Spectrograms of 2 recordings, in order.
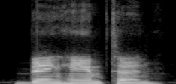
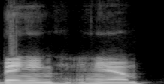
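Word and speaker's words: Binghamton: bit south of here that's Bing Hampton yeah I think I said it wrong the first time and even this last time I said bingingham is Bing Hampton my fault my fault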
